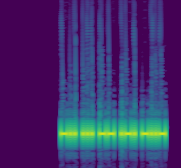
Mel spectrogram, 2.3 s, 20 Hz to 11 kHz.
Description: Morse code, heard as a keyed tone, about 44 wpm, 700 Hz. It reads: DSMRX
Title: Code Groups - 5 Letters - 45wpm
